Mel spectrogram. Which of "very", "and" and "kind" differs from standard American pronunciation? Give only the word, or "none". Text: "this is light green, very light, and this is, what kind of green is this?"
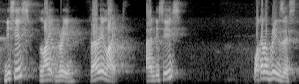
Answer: kind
